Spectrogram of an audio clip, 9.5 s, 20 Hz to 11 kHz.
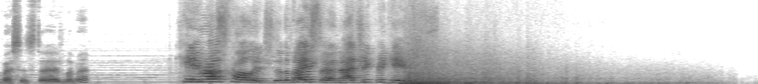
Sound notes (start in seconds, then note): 4.9 thunder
